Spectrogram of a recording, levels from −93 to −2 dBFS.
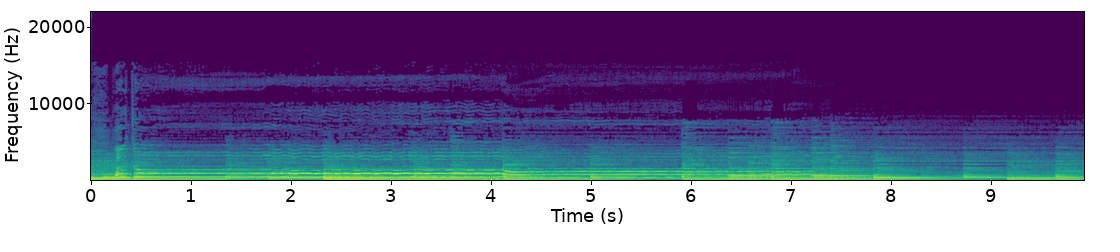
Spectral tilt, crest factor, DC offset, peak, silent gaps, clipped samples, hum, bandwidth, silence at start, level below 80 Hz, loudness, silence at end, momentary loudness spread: -8.5 dB/octave; 14 dB; under 0.1%; 0 dBFS; none; under 0.1%; none; 9.4 kHz; 0 s; -52 dBFS; -16 LUFS; 0 s; 10 LU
